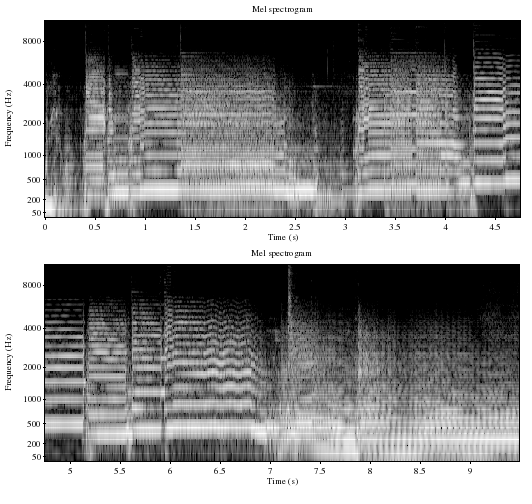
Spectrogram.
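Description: Electric guitar through a Shiny Shiny Black fuzz pedal, thick saturated sustained chords and bending notes with heavy buzzing harmonics, loud and continuous, ending on a ringing low chord.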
